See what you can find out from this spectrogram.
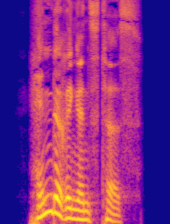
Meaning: strong/mixed nominative/accusative neuter singular superlative degree of händeringend
- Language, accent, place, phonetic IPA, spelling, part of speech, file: German, Germany, Berlin, [ˈhɛndəˌʁɪŋənt͡stəs], händeringendstes, adjective, De-händeringendstes.ogg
